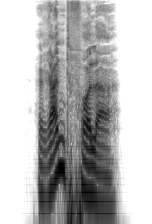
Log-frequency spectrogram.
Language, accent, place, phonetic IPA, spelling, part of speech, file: German, Germany, Berlin, [ˈʁantˌfɔlɐ], randvoller, adjective, De-randvoller.ogg
- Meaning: inflection of randvoll: 1. strong/mixed nominative masculine singular 2. strong genitive/dative feminine singular 3. strong genitive plural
